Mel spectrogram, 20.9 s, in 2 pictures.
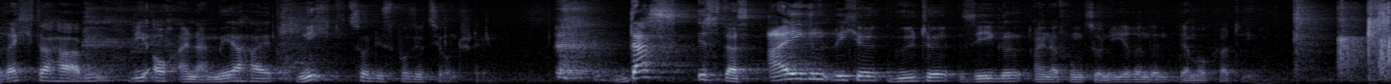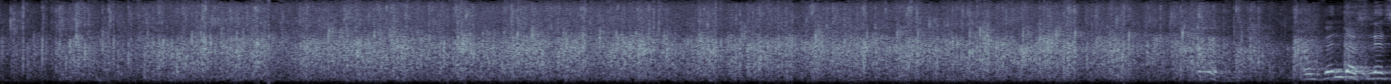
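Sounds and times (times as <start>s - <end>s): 
speech: 0.0s - 9.4s, 20.4s - 20.8s
audience applause: 10.0s - 20.8s.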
